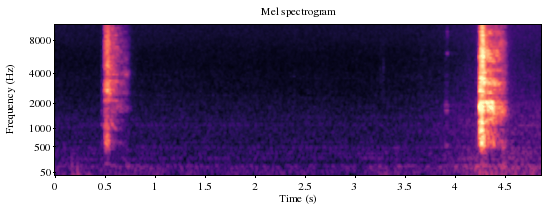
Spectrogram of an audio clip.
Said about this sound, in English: I had to sneeze that time. That was a planned... absence from the microphone, sort of.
